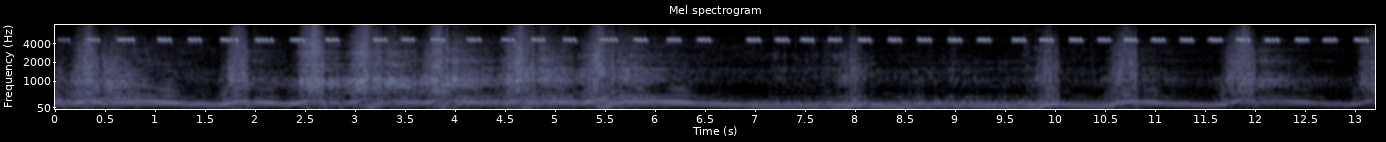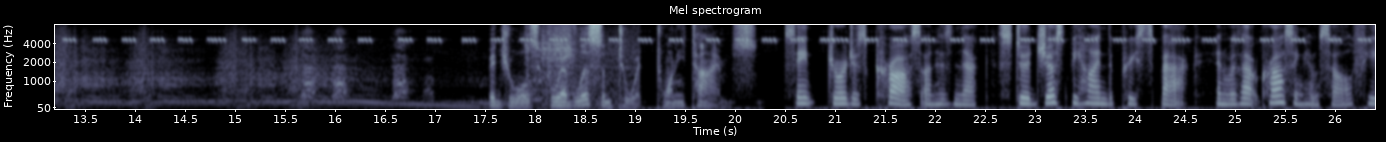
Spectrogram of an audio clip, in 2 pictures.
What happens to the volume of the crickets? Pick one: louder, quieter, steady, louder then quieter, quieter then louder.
steady.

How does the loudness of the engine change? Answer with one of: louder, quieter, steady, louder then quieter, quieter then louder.
quieter.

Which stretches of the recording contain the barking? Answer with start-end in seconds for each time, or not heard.
15.7-17.0.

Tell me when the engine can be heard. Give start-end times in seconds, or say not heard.
0.0-19.1.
